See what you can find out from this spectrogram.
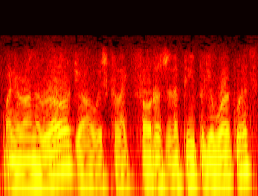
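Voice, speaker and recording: An actor playing a folksy, chatty theatrical booking agent in a 1940s radio drama, with slangy, offhand talk. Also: male voice, low-pitched, racing, background noise, close to an everyday voice. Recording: muffled 1940s radio recording, faint music.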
